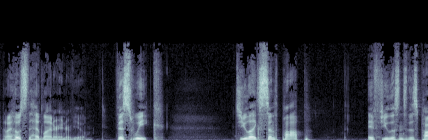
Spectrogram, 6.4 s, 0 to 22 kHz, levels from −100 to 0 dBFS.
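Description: No technical faults can be heard anywhere in the recording, and the signal stays steady and intact for its whole duration.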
